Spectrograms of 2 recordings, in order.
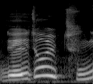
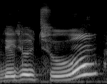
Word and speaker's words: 뇌졸중: 뇌졸중 이라고 많이 하는데 졸 증 이 아니라 뇌졸중 이에요 뇌졸중 눈 고비 여눈 꼬비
